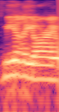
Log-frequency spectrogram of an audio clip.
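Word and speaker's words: migliori: correct me but anyways it's miliori with the soft g and like the hard german g of boger um which is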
